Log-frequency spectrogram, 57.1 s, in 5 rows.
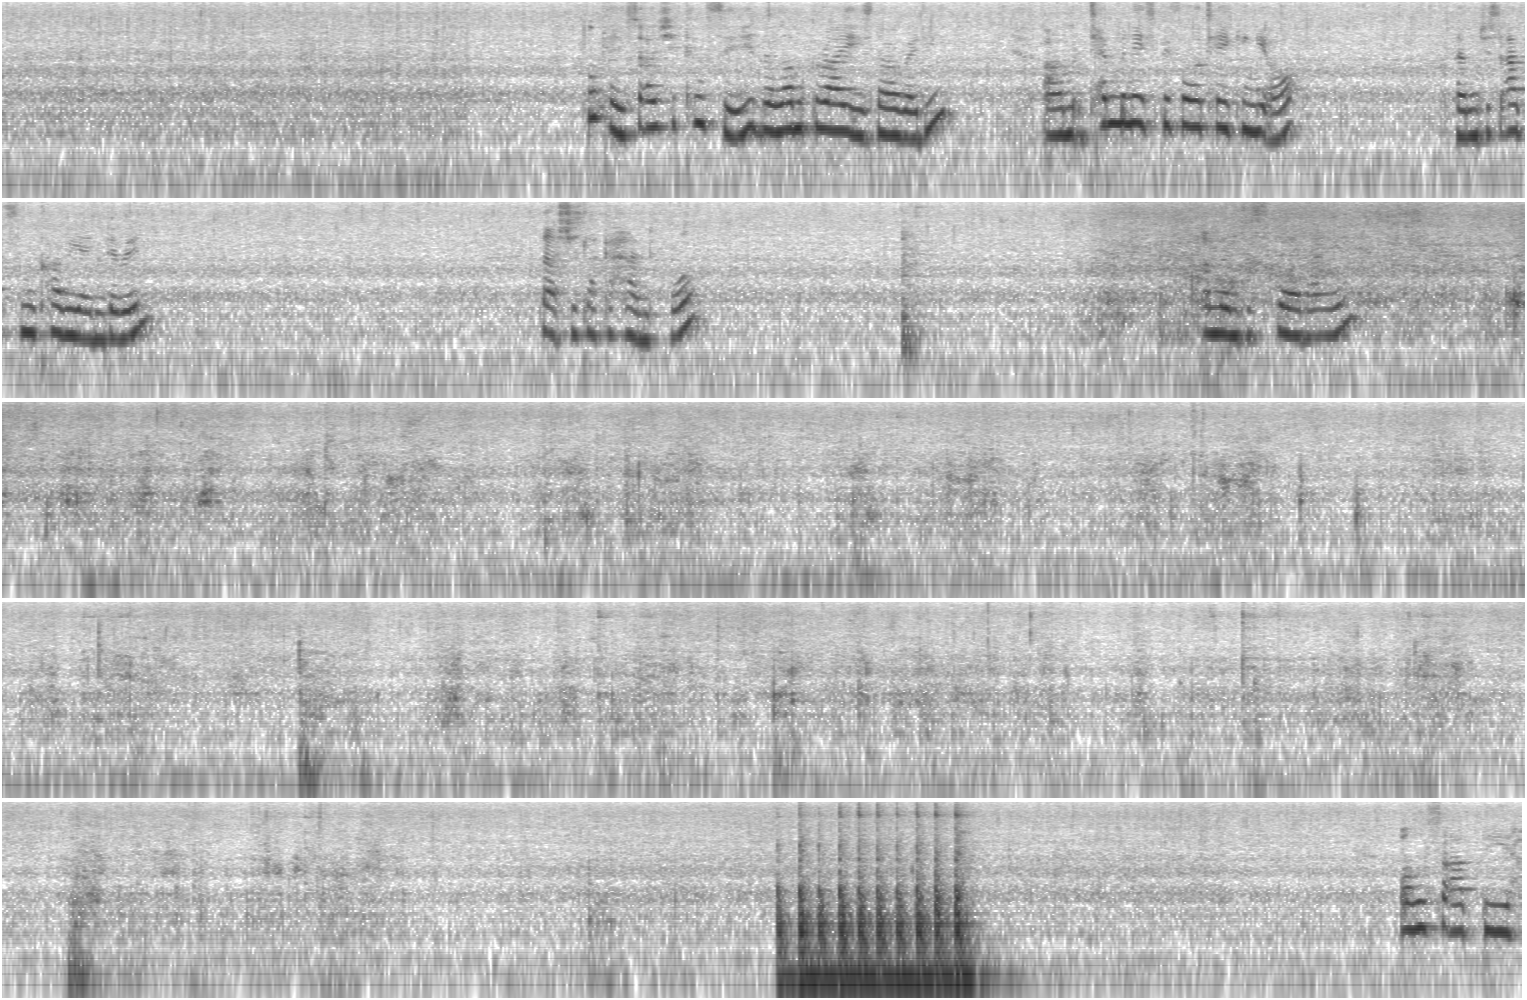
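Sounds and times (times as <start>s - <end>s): curry sizzling in pan: 0.0s - 57.0s
spoon scraping metal pan: 19.5s - 48.8s.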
